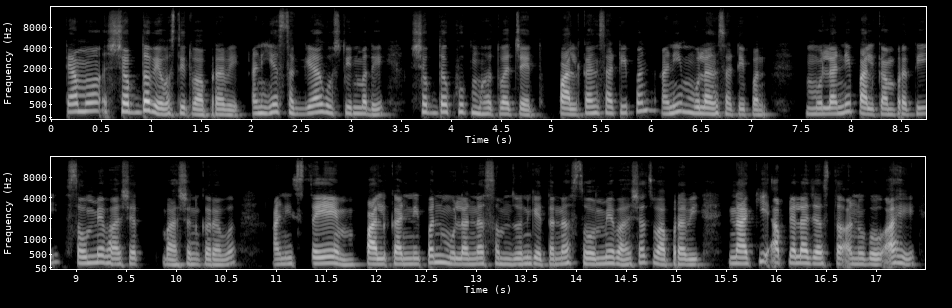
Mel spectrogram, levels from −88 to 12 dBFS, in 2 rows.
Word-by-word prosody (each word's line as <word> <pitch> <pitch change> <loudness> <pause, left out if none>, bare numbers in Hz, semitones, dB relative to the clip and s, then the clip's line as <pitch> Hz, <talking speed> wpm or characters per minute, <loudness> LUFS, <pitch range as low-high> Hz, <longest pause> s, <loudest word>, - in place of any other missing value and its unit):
त्यामुळं 260 +2 +2
शब्द 255 -2 +2
व्यवस्थित 180 +1 0
वापरावे 160 -1 0 0.2
आणि 200 +1 0
या 245 - +2
सगळ्या 210 0 -1
गोष्टींमध्ये 195 -6 -3 0.4
शब्द 240 -2 -2
खूप 245 -2 -5
महत्त्वाचे 185 -2 -2
आहेत. 155 -1 -4 0.2
पालकांसाठी 205 +4 +1
पण 275 +1 -2
आणि 205 +7 0
मुलांसाठी 195 -7 0
पण. 160 -1 -4 0.4
मुलांनी 190 +5 0
पालकांप्रती 180 +2 -1 0.2
सौम्य 215 +3 +2
भाषेत 185 -2 0 0.3
भाषण 165 +2 -1
करावं 165 +2 -1 0.4
आणि 180 +3 -2
सेम 195 -4 +3
पालकांनी 180 0 +4
पण 225 +1 +3
मुलांना 180 -3 +1
समजून 180 -1 -3
घेताना 180 +1 -1
सौम्य 185 +1 +1
भाषाच 195 +5 -1
वापरावी. 170 -2 +2 0.3
ना 195 -1 +6
की 260 -2 -3
आपल्याला 210 -1 +4
जास्त 185 -2 0
अनुभव 175 -1 0
आहे 205 -4 +2
185 Hz, 135 wpm, -24 LUFS, 175-210 Hz, 0.4 s, ना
